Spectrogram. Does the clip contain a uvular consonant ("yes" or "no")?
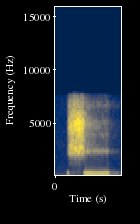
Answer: no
